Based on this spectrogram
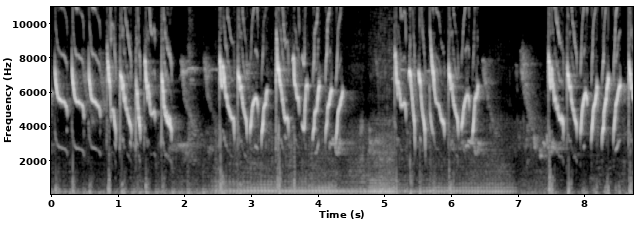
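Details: White-eye song played to make captive birds sing: repeated bursts of rapid high twittering whistles, separated by gaps, with a low humming background in the middle.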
